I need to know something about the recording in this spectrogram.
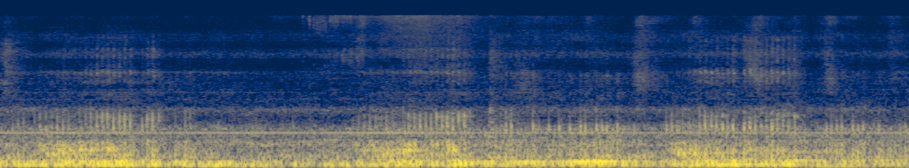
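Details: Tacy, a pet cat, purring steadily: a low rumbling throb that swells and eases in rhythmic pulses throughout, with a faint constant tone and soft rustling above it.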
